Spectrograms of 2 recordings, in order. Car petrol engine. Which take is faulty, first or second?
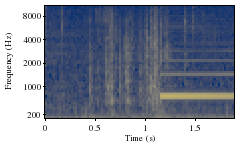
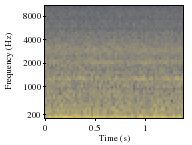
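first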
